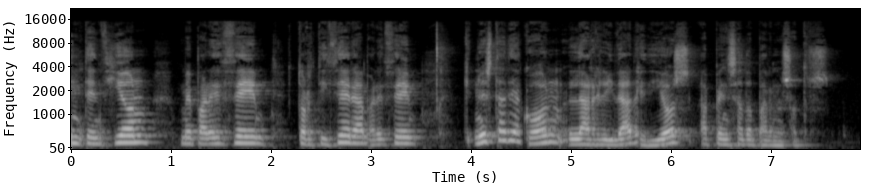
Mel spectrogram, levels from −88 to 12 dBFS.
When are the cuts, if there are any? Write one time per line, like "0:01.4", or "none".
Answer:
0:02.9
0:04.0
0:04.5
0:05.0
0:05.6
